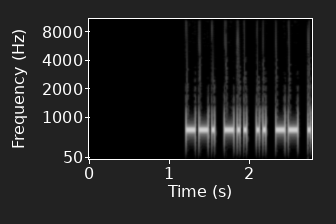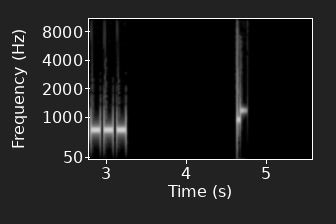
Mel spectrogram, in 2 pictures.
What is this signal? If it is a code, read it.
Morse code, heard as a keyed tone, about 29 wpm, 700 Hz. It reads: GDIMJ
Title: Code Groups - 5 Letters - 30wpm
